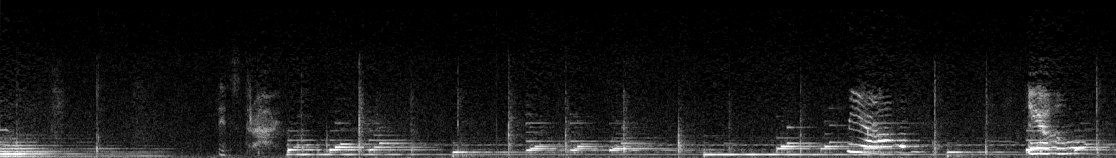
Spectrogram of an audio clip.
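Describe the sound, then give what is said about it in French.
A cat meows a few times, short rising-and-falling cries, over a steady tonal background with scattered clicks; a voice briefly speaks. “Miaou. Miaou. Miaou. Miaou. Why do you cry so much?”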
